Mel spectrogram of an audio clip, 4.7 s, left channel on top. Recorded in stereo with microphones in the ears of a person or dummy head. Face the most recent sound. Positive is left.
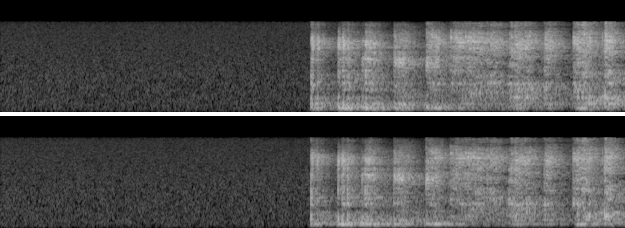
turn(degrees=-30)  # may be behind; listen again after turning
